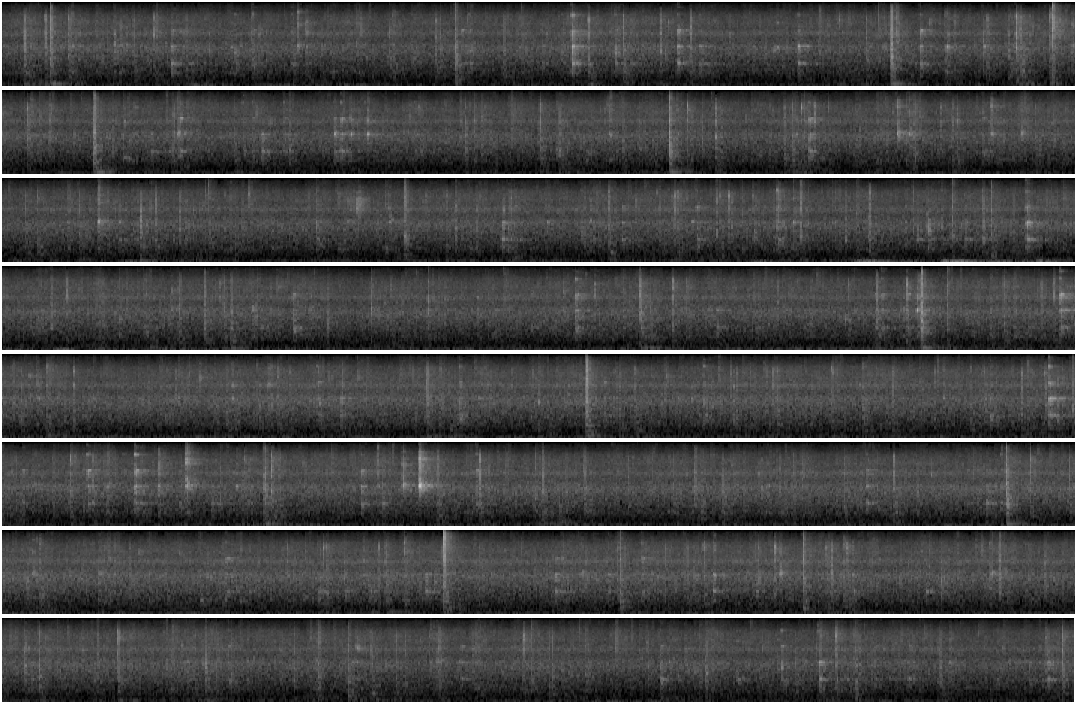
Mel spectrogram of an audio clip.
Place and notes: rain at night, world listening day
